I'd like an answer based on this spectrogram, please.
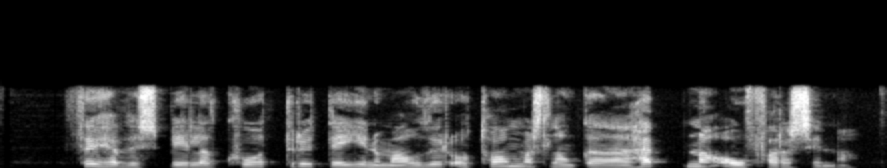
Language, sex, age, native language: Icelandic, female, 40-49, Icelandic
